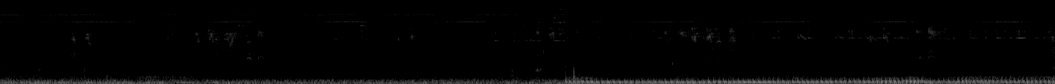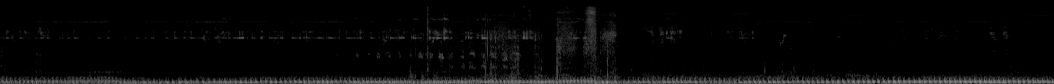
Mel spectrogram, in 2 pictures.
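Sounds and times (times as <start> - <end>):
faint bird chirps: 0.3 - 21.0
high insect drone: 4.3 - 18.5.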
